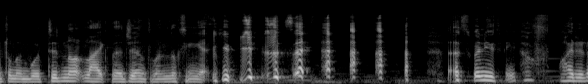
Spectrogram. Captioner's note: laughs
